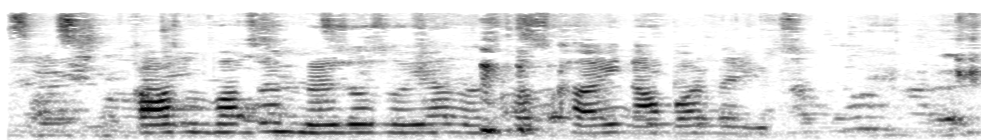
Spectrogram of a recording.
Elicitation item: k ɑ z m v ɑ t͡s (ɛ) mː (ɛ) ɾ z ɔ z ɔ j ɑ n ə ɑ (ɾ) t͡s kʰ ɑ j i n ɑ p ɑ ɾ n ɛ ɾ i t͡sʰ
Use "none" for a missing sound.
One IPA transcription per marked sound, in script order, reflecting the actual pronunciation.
ɛ, ɛ, none

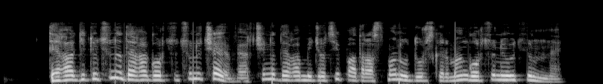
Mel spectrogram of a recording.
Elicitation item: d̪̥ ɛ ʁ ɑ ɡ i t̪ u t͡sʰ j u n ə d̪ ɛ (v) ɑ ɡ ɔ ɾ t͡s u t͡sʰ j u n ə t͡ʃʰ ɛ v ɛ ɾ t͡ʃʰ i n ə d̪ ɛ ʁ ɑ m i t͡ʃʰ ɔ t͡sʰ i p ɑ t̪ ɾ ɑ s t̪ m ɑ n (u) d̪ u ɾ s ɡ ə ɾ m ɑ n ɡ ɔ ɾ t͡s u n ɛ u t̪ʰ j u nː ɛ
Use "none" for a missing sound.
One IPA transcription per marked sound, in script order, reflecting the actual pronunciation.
ʁ, u

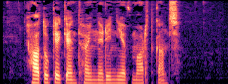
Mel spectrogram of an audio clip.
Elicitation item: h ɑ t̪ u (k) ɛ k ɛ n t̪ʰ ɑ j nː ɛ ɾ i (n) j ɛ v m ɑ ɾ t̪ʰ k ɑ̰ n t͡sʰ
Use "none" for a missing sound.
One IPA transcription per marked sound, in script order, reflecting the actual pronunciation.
k, n

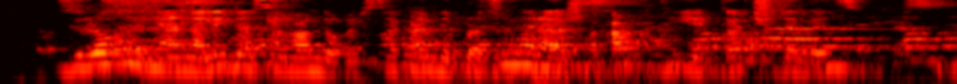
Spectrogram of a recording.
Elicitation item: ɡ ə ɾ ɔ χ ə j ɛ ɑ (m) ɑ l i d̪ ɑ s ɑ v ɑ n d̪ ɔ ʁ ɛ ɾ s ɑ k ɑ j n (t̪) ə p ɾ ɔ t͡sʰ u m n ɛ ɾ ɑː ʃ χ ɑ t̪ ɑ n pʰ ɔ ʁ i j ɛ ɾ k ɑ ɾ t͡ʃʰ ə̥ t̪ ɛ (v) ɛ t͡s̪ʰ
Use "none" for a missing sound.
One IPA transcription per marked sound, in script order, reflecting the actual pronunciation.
n, d̪, v

